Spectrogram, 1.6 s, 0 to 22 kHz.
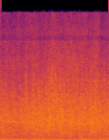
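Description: Continuous heavy rumbling explosions from stick bombs and a nuke in the real-time strategy game Dawn of War 2, Imperial Guard against Orks, a loud dense roar of booms with no clear gaps between blasts.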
